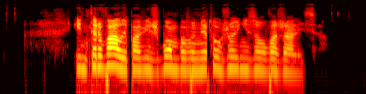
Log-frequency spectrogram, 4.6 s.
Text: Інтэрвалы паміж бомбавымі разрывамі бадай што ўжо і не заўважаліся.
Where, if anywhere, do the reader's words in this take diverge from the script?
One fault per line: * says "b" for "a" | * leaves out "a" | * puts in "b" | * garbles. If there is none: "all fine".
* leaves out "разрывамі бадай"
